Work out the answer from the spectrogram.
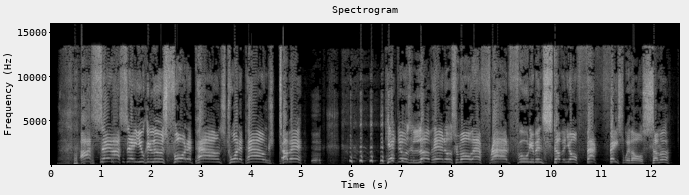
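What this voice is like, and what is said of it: Put-on Southern accent. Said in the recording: “Should I do this in a Southern accent”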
